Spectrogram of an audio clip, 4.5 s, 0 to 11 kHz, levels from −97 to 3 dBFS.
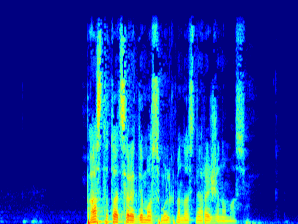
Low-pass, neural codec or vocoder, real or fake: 9.9 kHz; none; real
